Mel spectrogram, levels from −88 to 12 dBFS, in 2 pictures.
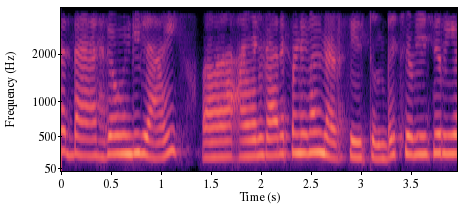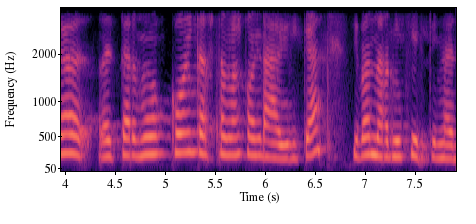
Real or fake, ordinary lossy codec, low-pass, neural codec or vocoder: fake; none; 3.6 kHz; codec, 16 kHz, 1 kbps, FreqCodec, larger model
